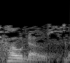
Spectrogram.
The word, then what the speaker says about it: hodos: In Greek, this word is hodos. It's spelled H-O-D-O-S.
